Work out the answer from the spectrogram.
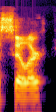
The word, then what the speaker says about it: Siller: with you there will uh Siller which is how you say your last name I'll take the Bearcats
